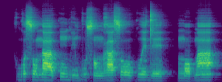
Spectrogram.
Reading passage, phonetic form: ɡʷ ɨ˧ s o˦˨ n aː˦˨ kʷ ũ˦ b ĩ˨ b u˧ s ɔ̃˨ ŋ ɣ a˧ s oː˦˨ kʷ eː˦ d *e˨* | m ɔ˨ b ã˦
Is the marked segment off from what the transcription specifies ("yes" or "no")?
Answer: no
